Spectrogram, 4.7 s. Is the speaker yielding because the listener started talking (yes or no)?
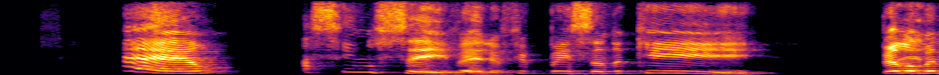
yes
